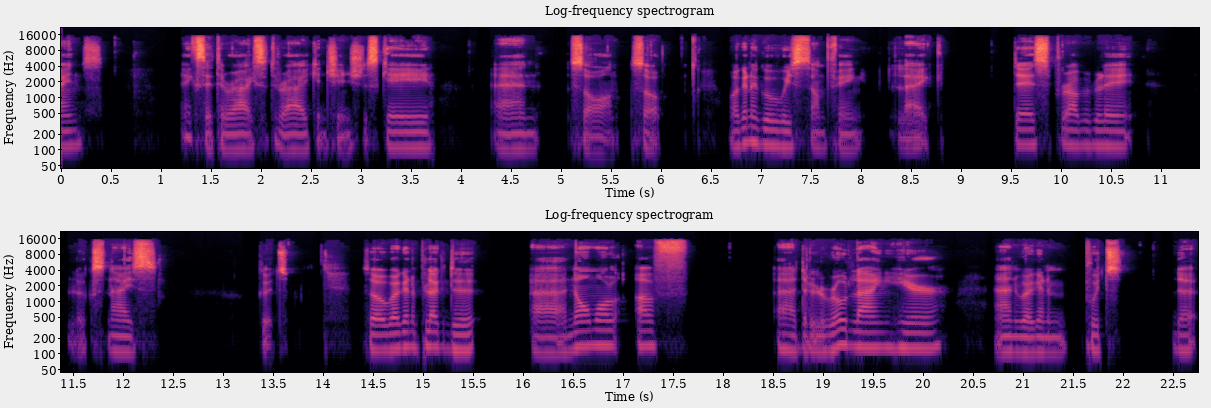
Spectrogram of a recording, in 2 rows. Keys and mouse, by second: 1.9-4.1 shift+drag, 5.8-9.3 shift+drag, 10.0-12.1 shift+drag, 15.3-19.3 drag, 21.0-22.3 drag.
